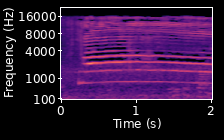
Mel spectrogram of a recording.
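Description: Joker Meow prank noisemaker playing a recorded cat meow: one long meow of nearly two seconds, its pitch almost level and dropping off at the end.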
